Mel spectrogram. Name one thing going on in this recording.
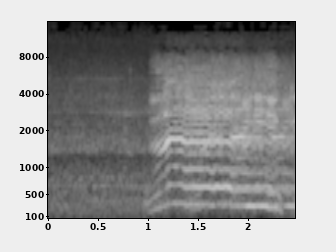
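A man chants loudly in a long, melodic voice through a microphone.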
